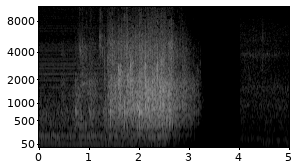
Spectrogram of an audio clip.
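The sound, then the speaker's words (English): Light applause from a small audience swells over a couple of seconds, then cuts off abruptly, followed after a brief silence by a fainter, steadier patch of the same clapping. “Light applause.”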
